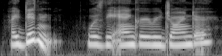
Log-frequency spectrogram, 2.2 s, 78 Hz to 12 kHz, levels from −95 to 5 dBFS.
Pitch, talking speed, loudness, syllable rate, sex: 235 Hz, 160 wpm, -16 LUFS, 5.2 syllables/s, female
